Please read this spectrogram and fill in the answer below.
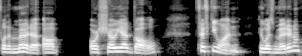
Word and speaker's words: Gaal: the victim's name correctly so thank you so much to all my hungarian grizzlies who've been commenting and literally finitely phonetically spelling it out so that i can be like oh or show you or show your goal okay so gold was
